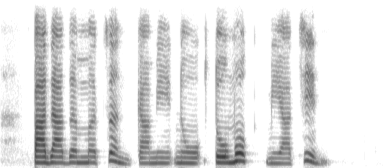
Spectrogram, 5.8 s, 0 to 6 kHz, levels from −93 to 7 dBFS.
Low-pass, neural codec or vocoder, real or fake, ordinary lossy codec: 5.4 kHz; none; real; Opus, 24 kbps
